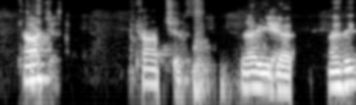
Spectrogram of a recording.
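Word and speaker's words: Cairdeas: And I've always called it Cargis, but what's the exact pronunciation? Can you remind me again? Edis. So the pronunciation is Carchis. Carchis.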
